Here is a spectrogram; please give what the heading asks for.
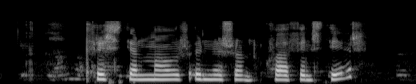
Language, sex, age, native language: Icelandic, female, 20-29, Icelandic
